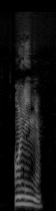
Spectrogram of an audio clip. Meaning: online
- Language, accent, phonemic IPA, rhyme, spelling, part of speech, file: French, France, /ɑ̃ liɲ/, -iɲ, en ligne, adjective, LL-Q150 (fra)-en ligne.wav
